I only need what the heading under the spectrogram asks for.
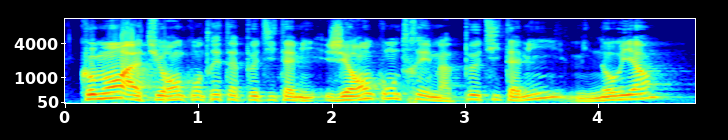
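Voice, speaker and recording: Against a quiet background, a man talks at a fairly slow pace with very wide pitch swings. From France, Bordeaux; France. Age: 30s. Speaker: French teacher, YouTuber; French teacher, vlogger. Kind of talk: casual Q&A vlog. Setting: outdoors, public garden. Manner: hesitant, with fillers. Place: home room.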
